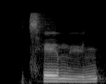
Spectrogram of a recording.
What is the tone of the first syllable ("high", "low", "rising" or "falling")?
high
